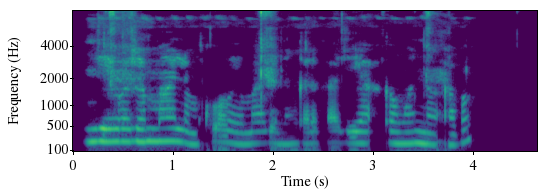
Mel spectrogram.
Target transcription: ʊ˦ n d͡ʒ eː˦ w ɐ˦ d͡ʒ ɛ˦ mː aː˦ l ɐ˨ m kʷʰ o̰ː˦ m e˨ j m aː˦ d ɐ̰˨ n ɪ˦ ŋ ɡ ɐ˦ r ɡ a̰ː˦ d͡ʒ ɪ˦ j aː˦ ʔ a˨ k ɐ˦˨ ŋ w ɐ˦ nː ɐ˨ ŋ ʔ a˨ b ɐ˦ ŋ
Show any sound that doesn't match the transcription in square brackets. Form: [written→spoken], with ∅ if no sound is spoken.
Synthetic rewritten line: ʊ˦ n d͡ʒ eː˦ w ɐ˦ d͡ʒ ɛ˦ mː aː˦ l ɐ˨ m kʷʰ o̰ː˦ m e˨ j m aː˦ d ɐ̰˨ n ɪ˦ ŋ ɡ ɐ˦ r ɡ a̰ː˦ d͡ʒ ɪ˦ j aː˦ ʔ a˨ k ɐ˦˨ ŋ w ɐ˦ nː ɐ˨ ŋ ʔ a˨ b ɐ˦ ŋ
